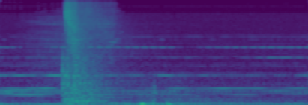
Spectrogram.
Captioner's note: door thuds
